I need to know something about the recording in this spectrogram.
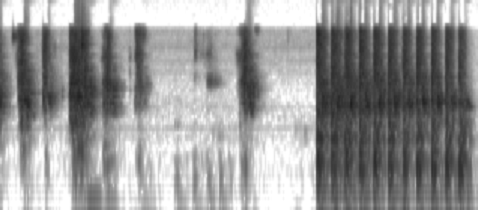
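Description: Computer keyboard being typed on: scattered keystrokes, then from about four seconds in a fast, even run of about six keystrokes a second.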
